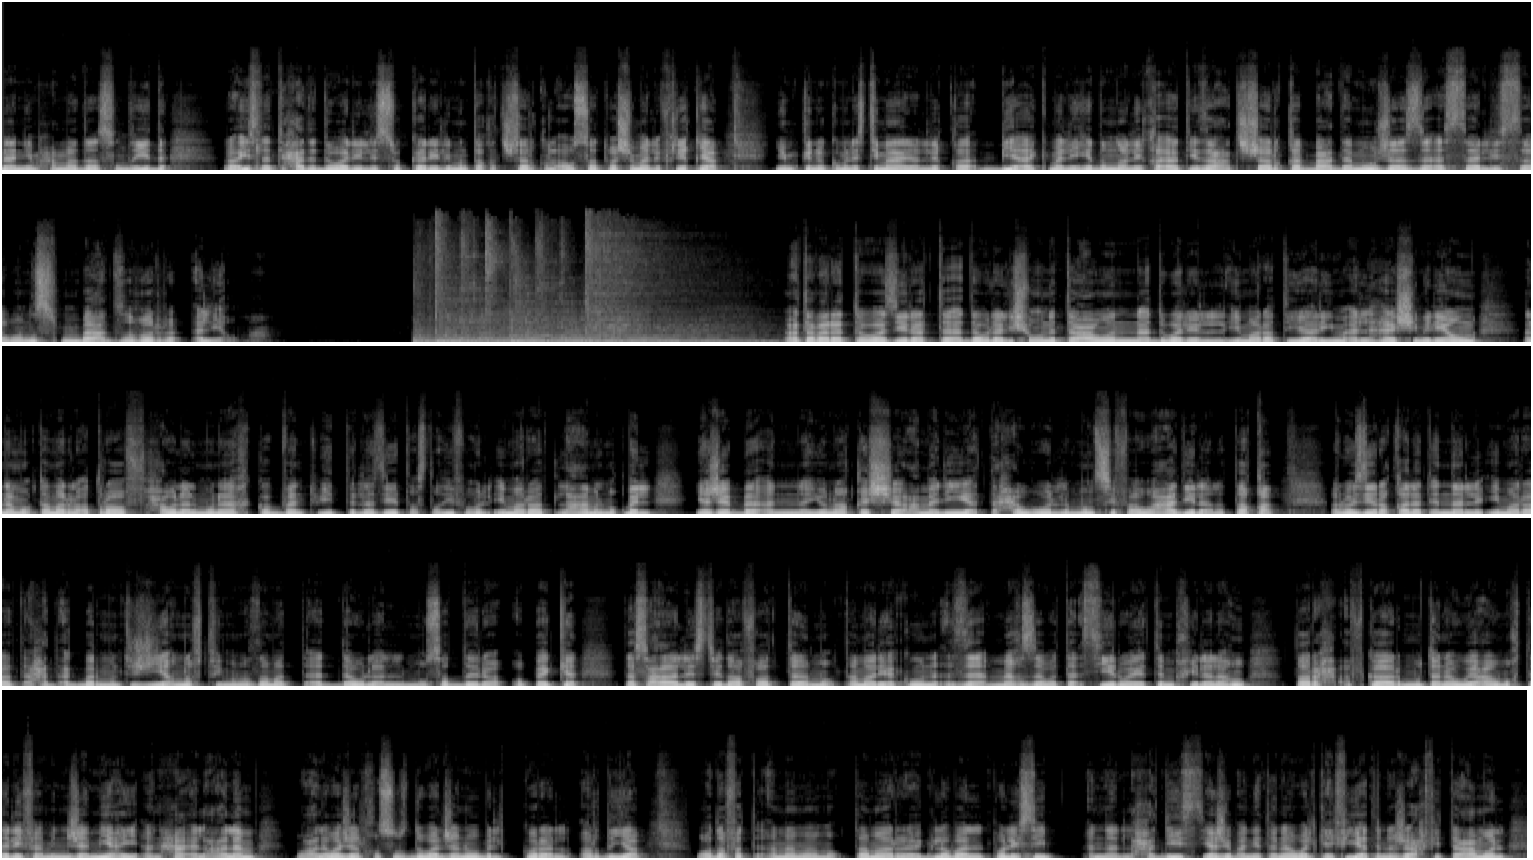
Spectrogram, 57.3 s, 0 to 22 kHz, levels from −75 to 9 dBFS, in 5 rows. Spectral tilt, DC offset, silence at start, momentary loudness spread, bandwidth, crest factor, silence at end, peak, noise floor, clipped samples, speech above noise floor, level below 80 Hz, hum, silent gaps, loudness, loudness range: -5.5 dB/octave; under 0.1%; 0 s; 7 LU; 17 kHz; 16 dB; 0.05 s; 0 dBFS; -73 dBFS; under 0.1%; 56 dB; -44 dBFS; none; none; -18 LUFS; 3 LU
